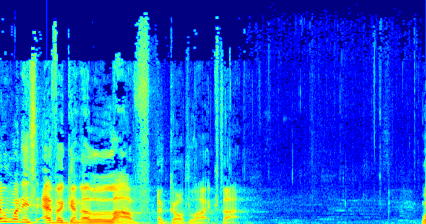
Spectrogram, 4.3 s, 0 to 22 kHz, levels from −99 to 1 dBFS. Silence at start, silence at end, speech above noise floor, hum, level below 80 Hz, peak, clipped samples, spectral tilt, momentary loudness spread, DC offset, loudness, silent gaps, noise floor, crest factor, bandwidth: 0 s; 0 s; 38 dB; none; -64 dBFS; 0 dBFS; under 0.1%; -3.5 dB/octave; 13 LU; under 0.1%; -21 LUFS; none; -61 dBFS; 24 dB; over 20 kHz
